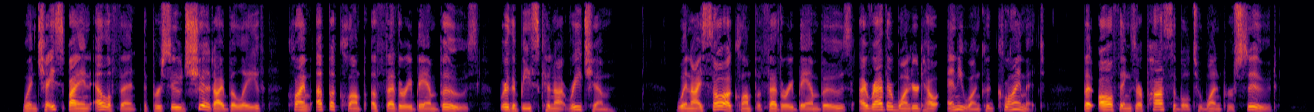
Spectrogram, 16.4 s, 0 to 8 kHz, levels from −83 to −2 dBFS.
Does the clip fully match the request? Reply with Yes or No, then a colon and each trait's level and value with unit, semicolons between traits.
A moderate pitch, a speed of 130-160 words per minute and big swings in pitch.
No: medium, 155 Hz; average, 170 wpm; wide, 5.9 semitones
